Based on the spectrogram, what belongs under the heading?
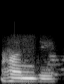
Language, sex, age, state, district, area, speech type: Punjabi, male, 18-30, Punjab, Firozpur, urban, conversation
